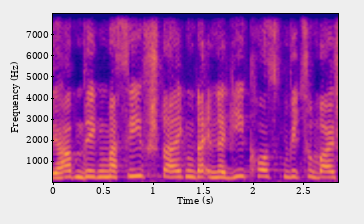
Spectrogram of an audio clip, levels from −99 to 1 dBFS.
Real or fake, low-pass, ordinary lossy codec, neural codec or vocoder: fake; none; none; codec, 16 kHz, 4 kbps, X-Codec, HuBERT features, trained on general audio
